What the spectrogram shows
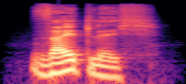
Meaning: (adjective) 1. lateral 2. sideways; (adverb) 1. laterally 2. edgewise 3. edgeways
- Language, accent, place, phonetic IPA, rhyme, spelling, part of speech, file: German, Germany, Berlin, [ˈzaɪ̯tlɪç], -aɪ̯tlɪç, seitlich, adjective / preposition, De-seitlich.ogg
